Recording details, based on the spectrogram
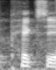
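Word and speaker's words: PKCE: from Olaf comm okay pixie is proof key for code exchange pronounced pixie see I knew it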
